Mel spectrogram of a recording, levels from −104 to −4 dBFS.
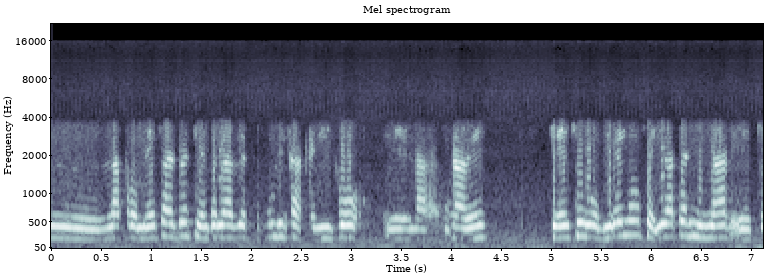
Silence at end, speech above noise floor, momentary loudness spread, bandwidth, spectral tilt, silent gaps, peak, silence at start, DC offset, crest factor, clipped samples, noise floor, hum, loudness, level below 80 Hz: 0 s; 29 dB; 7 LU; 6.8 kHz; -5.5 dB/octave; none; 0 dBFS; 0 s; under 0.1%; 16 dB; under 0.1%; -45 dBFS; none; -16 LUFS; -52 dBFS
